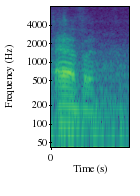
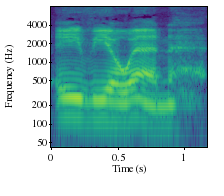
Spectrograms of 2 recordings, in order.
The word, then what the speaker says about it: Avon: Who was the Bard of Avon?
